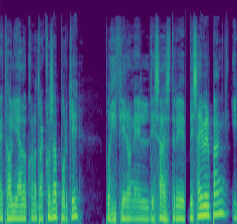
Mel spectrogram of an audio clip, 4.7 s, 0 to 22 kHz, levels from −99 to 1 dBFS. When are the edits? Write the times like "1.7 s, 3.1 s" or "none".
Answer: none

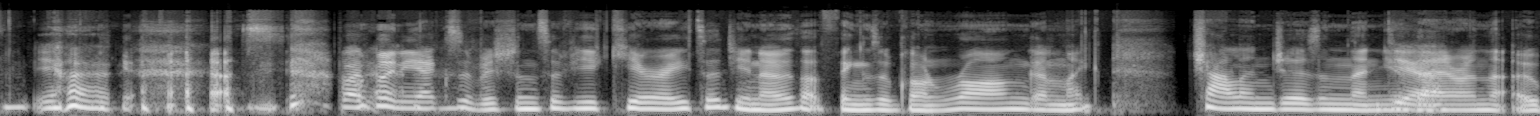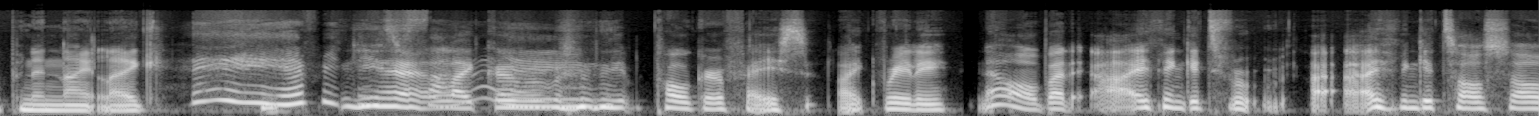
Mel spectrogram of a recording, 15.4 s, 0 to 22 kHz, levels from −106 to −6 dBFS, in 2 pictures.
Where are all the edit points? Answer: 12.5 s

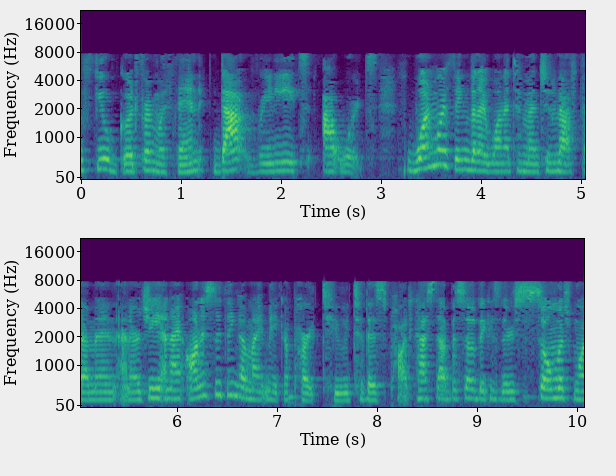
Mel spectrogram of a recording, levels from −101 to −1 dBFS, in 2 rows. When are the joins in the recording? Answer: 1.3 s, 3.1 s

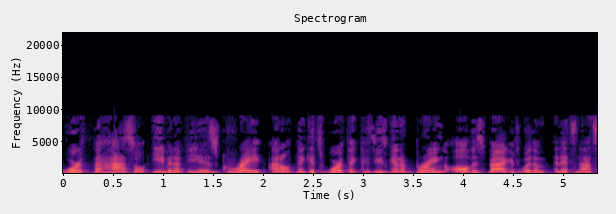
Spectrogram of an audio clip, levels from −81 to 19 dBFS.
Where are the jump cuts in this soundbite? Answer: none

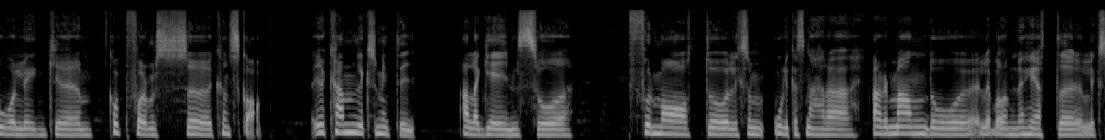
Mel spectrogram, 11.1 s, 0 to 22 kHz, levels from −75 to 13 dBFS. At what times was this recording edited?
3.1 s, 6.3 s, 8.6 s

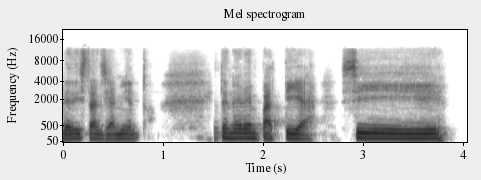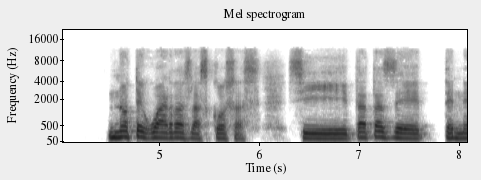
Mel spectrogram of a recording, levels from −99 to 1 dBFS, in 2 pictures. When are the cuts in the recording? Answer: 1.5 s

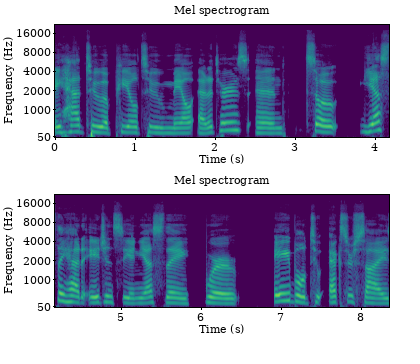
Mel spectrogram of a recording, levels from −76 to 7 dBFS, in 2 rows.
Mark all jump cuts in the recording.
none

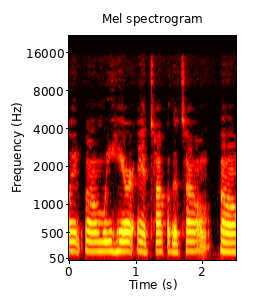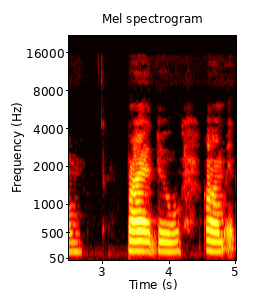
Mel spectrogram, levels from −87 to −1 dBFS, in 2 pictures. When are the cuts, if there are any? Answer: none

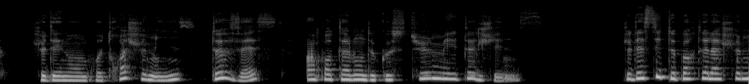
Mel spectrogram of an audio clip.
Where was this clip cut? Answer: 2.0 s

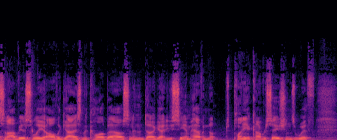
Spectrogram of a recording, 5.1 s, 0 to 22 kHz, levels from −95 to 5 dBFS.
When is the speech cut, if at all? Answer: none

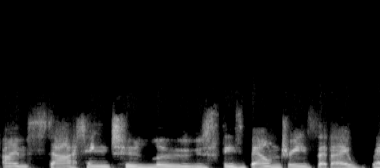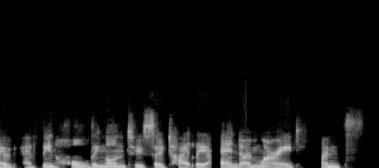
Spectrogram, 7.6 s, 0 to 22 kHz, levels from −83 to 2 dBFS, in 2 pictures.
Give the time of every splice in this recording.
5.9 s

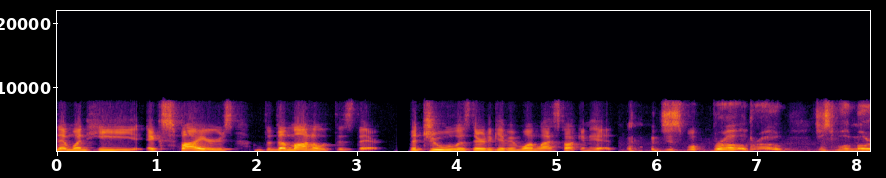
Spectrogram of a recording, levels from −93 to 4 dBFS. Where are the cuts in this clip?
6.9 s

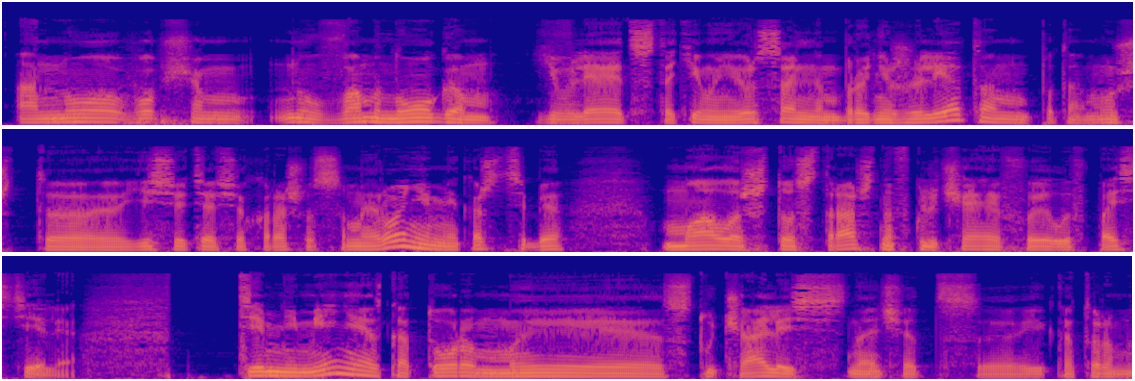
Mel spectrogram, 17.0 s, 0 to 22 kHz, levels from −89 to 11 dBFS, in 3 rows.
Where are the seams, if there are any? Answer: 2.6 s, 13.2 s

